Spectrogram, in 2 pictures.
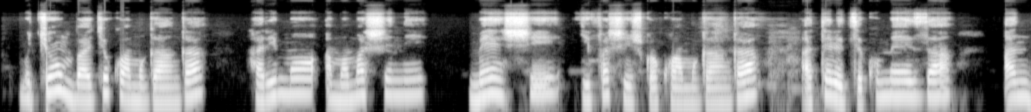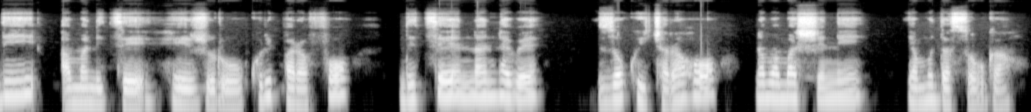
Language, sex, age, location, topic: Kinyarwanda, female, 36-49, Kigali, health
